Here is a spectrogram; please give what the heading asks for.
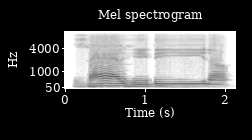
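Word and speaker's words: زاهدين: দি নুন জবর না জাহিদিনা জাহিদিনা জাহিদিনা উচ্চারণটা যদি আমরা দেখি জাহিদিন জাহিদিন অবশ্যই গালিয়া যেদি এখানে আমরা তিন আলিফ পরিমাণ কমপক্ষে টান দিব এবং লাস্টে আমরা যে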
